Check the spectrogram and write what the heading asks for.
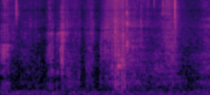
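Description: Near silence with a few faint handling noises, the clearest about a second in, as a wrapped package is set down and small orange-handled craft snips are picked up from a desk.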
